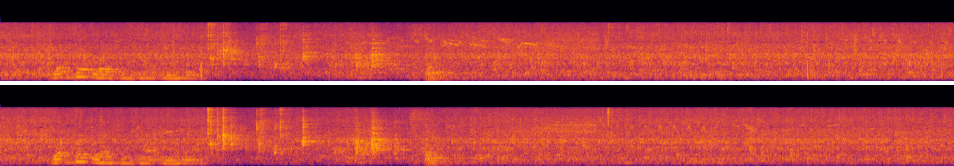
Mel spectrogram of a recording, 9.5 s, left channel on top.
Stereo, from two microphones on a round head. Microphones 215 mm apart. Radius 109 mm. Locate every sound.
0.5 s a man speaking: 40° right (ahead or behind), 5.5 m; by 2.0 s 45° right (ahead or behind), 6 m
2.1 s crushing: 45° right (ahead or behind), 3.5 m
4.1 s sawing: 65° right (ahead or behind), 7 m
6.1 s scissors: 55° right (ahead or behind), 1.2 m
